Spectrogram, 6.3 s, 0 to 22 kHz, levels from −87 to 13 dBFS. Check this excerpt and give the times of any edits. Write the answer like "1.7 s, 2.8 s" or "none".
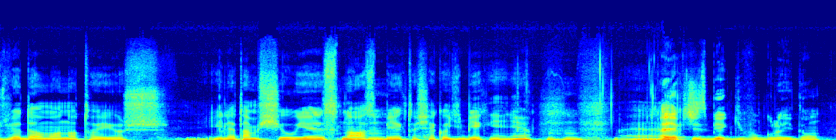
none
